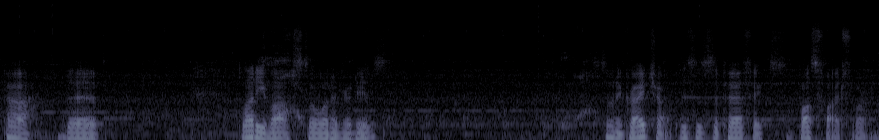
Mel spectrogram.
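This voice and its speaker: An Australian man with a mellow, relaxed voice gives casual gameplay commentary. He muses and thinks aloud as he plays. There is noticeable background noise on the recording. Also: mid-range voice, a little slow, creaky, pauses often, low-quality recording. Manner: musing, thinking aloud to himself. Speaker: gaming video host.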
